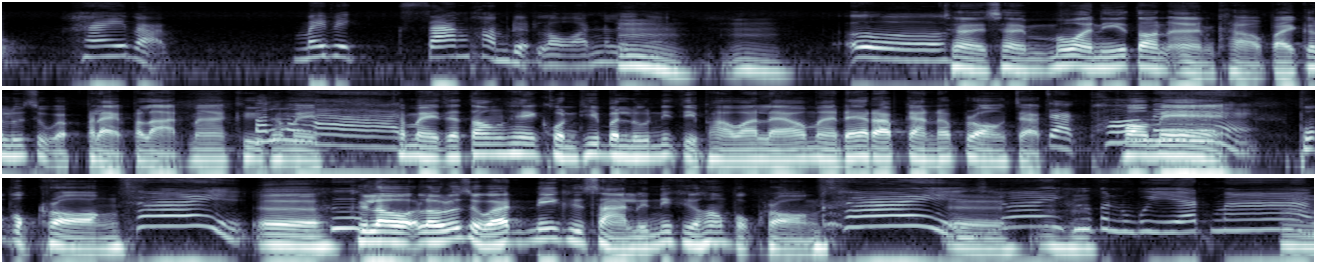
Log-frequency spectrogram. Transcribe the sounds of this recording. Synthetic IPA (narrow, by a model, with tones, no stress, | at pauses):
ha˥˩jbɛ̰ː˨˩p̚ | ma˥˩jpa˧j | saː˥˩ŋkʰwaː˧mdɯ˨˩ət̪̚ɾɔː˦˥nʔa˧ɾaɯjːi˦˥ʔɯː˧m | ʔɤː˧t͡ɕʰa˥˩jt͡ɕʰa˥˩jmɯ˥˩waː˧nːiː˦˥t̪ɔː˧nʔa̰ː˨˩nkʰa̰ː˨˩wpa˧jkɔː˥˩ɾuː˦˥sɯ˨˩k̚bɛ̰ː˨˩pːlɛ̰ː˨˩k̚pa˧la̰ː˨˩t̪̚maː˥˩kʰːɯː˧ama˧jt̪ʰa˧ma˧jt͡ɕa˨˩t̪ɔ˥˩ŋɦa˥˩jkʰo˧nt̪ʰiː˥˩ba˧nɾu˦˥ni˦˥t̪i˨˩pʰaː˧wa˦˥lɛː˦˥wmaː˧daː˥˩jɾa˦˥p̚kaː˧nɾa˦˥p̚ɾɔː˧ŋt͡ɕa̰ː˨˩kt͡ɕaː˨˩k̚pʰɔː˥ɔː˧˥˩mɛː˥˩˥ | pʰuː˥˩po˨˩kʰɾɔː˧ŋt͡ɕʰa˥˩jʔʔɤː˧kʰɯː˧ɾa˧wɾa˧wɾuː˦˥sɯ˨k̚waː˥˩niː˥˩kʰɯː˧sa̰ː˩˦nɾɯː˩˦niː˥˩kʰɯː˧ɦɔ˥˩ŋpo˨˩kʰɾɔː˧ŋt͡ɕʰa˥˩jɤː˧a˥˩jkʰɯː˧ma˧nwi˦˥ət̪̚maː˥˩˧k̚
